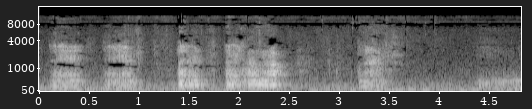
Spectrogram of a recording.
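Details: Corgi, a pet dog filmed indoors during a silly moment, gives a run of short rough barks or growls, about five bursts in under four seconds, with a person talking and laughing in between.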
